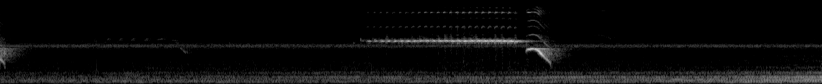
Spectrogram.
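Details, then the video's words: Sirtu singing briskly: after quiet with a steady faint high tone and low rumble, a high pulsing trill builds for about one and a half seconds, then breaks into a sharp falling squeak. "SIRTU GACOR ROCK N ROLL"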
